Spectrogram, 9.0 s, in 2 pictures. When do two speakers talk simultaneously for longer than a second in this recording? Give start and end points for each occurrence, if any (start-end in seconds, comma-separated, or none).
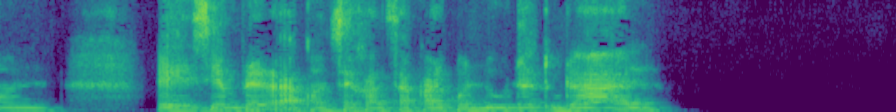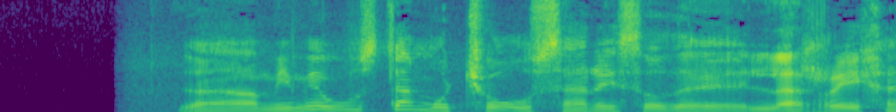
none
